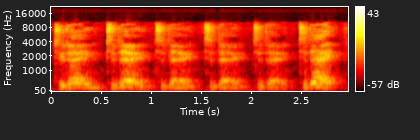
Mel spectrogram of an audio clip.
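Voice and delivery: "today" repeated, each stressed on DAY; iambic beat. Shown as a demonstration. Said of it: "That's also a natural iamb".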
